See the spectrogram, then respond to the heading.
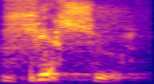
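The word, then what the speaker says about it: یسوع: Y se pronuncia la palabra Yesu.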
